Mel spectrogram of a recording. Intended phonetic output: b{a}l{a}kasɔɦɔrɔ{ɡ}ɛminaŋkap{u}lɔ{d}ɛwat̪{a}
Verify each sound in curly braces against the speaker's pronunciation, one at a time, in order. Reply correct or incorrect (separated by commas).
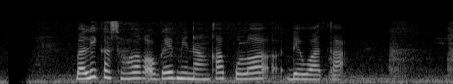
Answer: correct, incorrect, correct, correct, correct, correct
